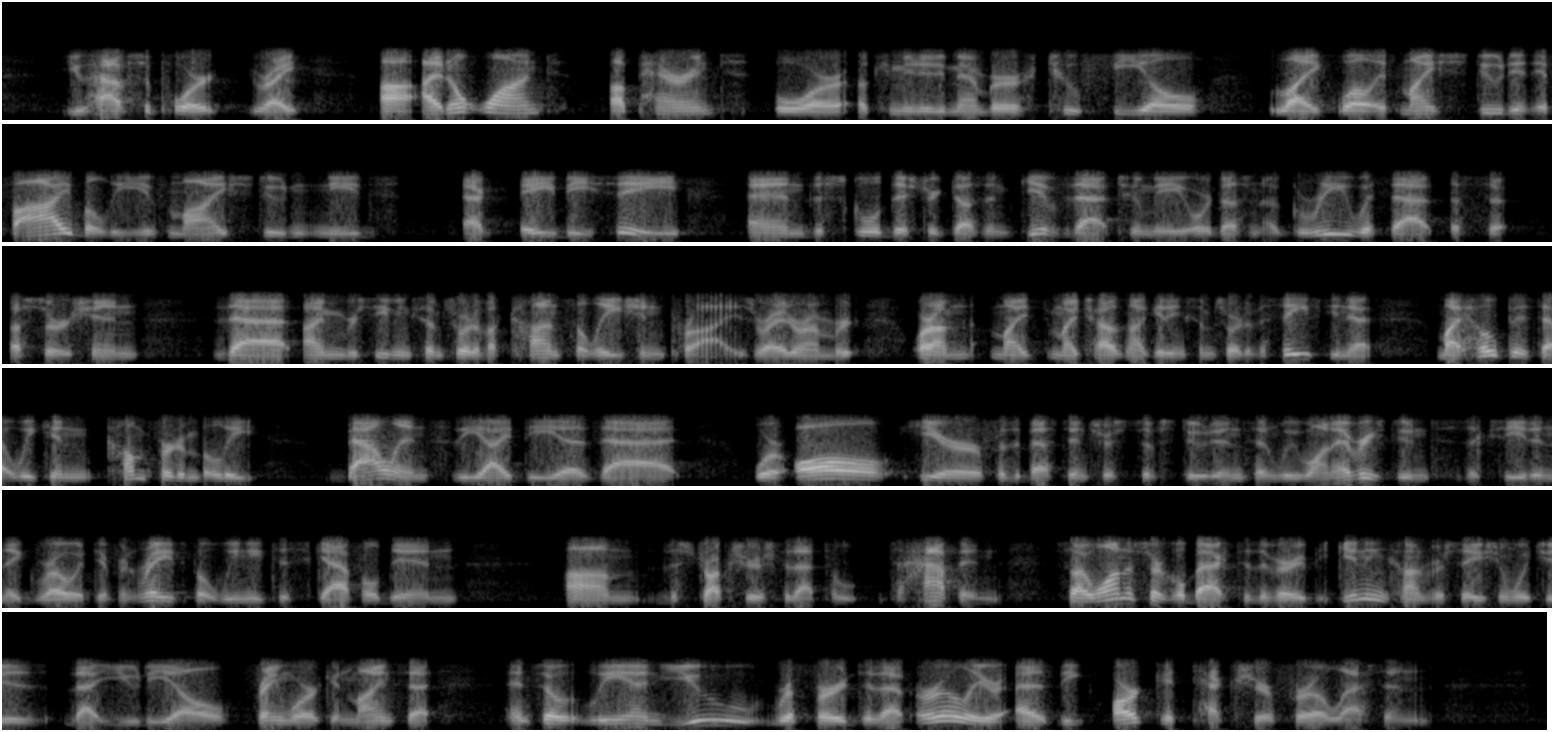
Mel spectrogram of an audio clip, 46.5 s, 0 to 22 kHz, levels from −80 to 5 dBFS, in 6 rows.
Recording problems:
phone-call audio; poor line

